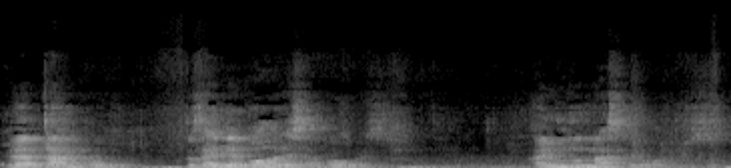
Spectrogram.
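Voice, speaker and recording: A man's voice: on the high side, wildly swooping pitch, takes it slowly, background noise. A man preaching a sermon, asking the congregation questions and mixing in light humor. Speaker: pastor. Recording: echoey room from far off.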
